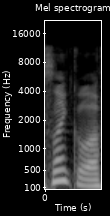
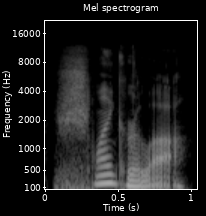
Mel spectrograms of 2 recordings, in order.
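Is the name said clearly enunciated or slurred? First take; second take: slurred; clearly enunciated. First: The name is said loosely and oddly. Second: The name is said with every syllable crisp. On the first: The speaker calls it wrong. "I said that weird" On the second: The speaker calls it right. "You really have to enunciate when you say it"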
